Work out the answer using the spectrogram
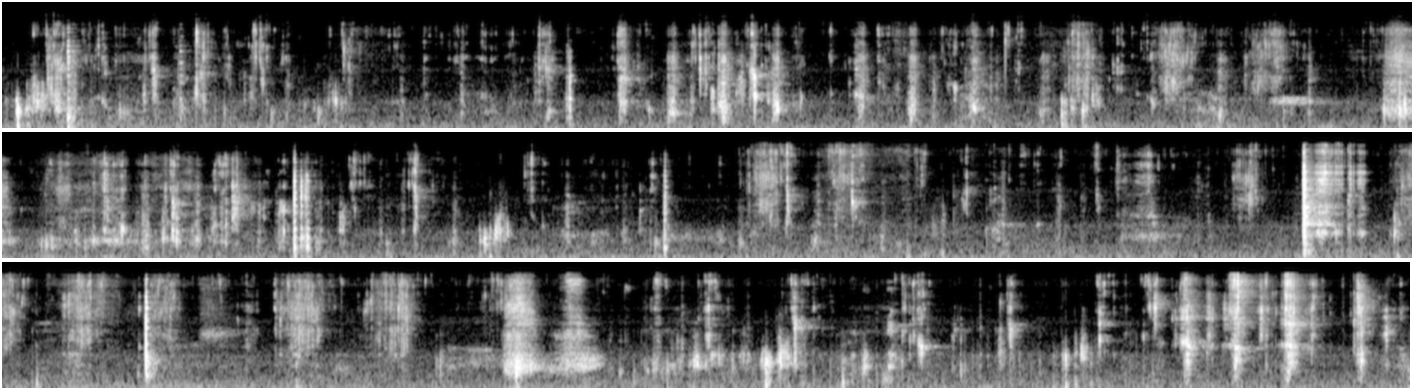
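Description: Close-miked chewing and wet mouth sounds of rice and beetroot thoran being eaten by hand: irregular smacks and clicks, with fingers squishing rice on the plate between mouthfuls. One sharper, louder click about two-thirds of the way through.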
